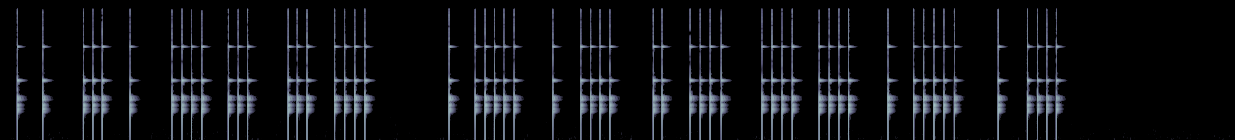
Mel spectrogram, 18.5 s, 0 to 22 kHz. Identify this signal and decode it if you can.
Tap code, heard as taps on a metal pipe, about 7 knocks a second. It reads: ALSO EDITED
